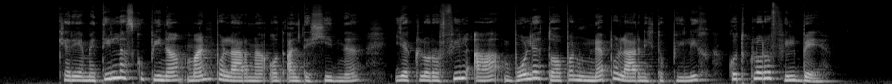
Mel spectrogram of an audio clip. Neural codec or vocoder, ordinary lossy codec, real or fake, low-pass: none; none; real; 19.8 kHz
